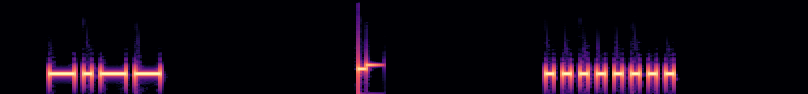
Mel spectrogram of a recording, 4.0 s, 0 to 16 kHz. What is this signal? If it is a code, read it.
Morse code, heard as a keyed tone, about 27 wpm, 700 Hz. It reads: Y <HH>
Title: Single Character (Letter:Number:Punctuation:Prosign) 28wpm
